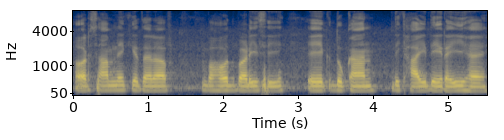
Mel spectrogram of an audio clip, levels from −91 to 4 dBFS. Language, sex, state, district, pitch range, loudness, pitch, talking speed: Hindi, male, Bihar, Kaimur, 110-115 Hz, -18 LUFS, 115 Hz, 140 wpm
